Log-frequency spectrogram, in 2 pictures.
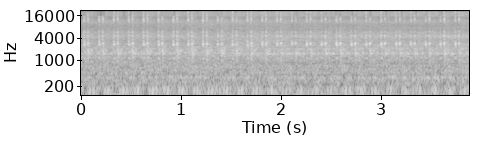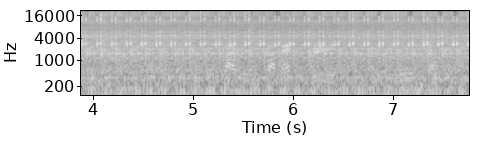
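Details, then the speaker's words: Ford Ranger diesel idling roughly with an uneven, lumpy beat: only cylinders three and four firing, cylinders one and two dead with no electrical pulse at their injector wires; wiring break or short still to be traced. "so i did get it to start but i it only fired on two cylinder in on um four three and four two one and two is not firing"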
